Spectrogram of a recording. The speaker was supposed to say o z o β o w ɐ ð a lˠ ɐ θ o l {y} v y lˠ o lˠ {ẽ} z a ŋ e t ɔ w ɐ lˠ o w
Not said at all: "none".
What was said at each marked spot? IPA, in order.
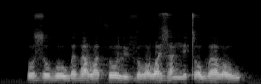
y, e

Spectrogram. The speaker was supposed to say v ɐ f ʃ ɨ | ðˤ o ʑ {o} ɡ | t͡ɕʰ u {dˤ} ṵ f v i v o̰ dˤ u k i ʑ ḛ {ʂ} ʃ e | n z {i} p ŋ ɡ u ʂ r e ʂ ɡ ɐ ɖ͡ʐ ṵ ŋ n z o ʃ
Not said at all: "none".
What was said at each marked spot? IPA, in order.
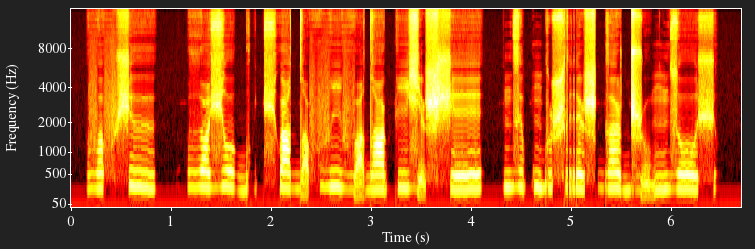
o, dˤ, ʂ, ɨ

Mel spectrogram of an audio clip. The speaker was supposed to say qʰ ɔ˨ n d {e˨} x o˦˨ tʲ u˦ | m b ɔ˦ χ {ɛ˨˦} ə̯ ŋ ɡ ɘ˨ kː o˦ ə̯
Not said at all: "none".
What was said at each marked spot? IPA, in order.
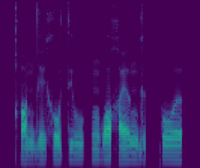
e˨, ɛ˨˦

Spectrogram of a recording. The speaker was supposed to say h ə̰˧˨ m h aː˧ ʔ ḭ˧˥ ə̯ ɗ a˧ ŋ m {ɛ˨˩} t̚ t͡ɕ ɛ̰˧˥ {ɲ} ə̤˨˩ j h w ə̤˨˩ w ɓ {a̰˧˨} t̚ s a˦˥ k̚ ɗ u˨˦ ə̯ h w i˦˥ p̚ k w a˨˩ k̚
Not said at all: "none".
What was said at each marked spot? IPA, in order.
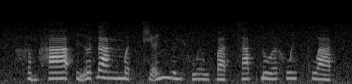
ə˨˩, ɲ, a˨˩

